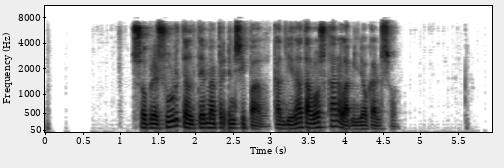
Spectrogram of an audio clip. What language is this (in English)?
Catalan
